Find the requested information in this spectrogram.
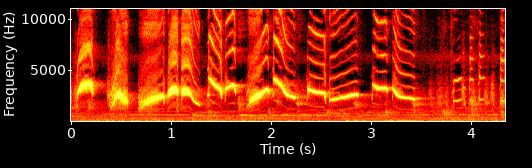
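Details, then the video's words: Chinese hwamei from the Ha Giang highlands of Vietnam, a kept songbird, in loud song: a sequence of clear rising and falling whistled phrases, roughly three per second, ending in a short pause and soft high notes. "Họa mi xoè"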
